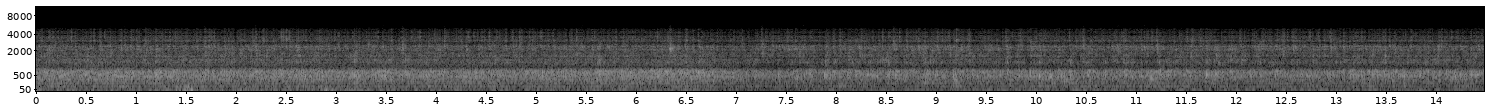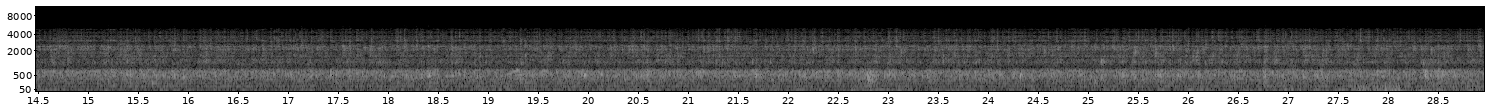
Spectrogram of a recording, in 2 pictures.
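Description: Steady mechanical hum with several fixed tones, dipping slightly about seven seconds in.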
